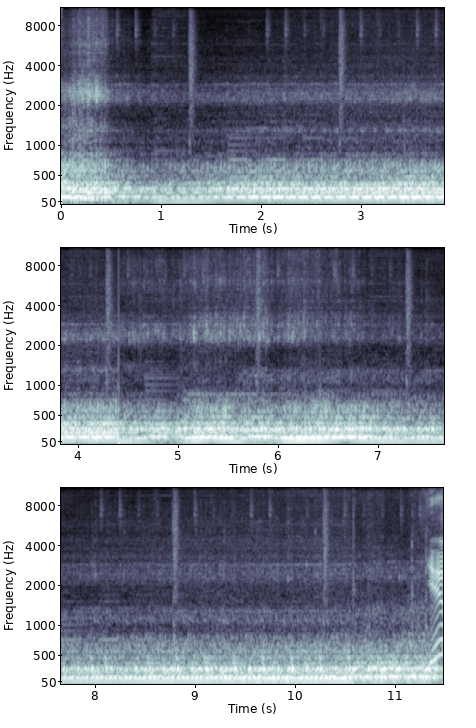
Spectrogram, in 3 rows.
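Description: A 1999–2004 New Edge Ford Mustang GT idles steadily while rolling slowly off a pile of roofing shingles on newly fitted large tires, with a constant engine rumble broken by scattered crunches and clacks.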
